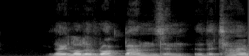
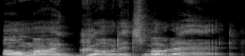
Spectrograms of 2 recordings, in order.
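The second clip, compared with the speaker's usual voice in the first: slow, high, louder gasp of delight; starstruck fan; 11 semitones higher, 6 dB louder, slower than usual. Retold or imitated. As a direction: gush like a fan who can't believe it. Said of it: "you're like".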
